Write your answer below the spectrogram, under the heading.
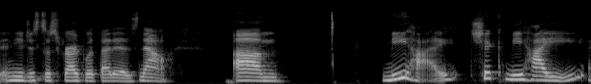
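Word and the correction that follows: Csikszentmihalyi: I think is how you say his name. Chick Sent Mihai, this is how you say his name.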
